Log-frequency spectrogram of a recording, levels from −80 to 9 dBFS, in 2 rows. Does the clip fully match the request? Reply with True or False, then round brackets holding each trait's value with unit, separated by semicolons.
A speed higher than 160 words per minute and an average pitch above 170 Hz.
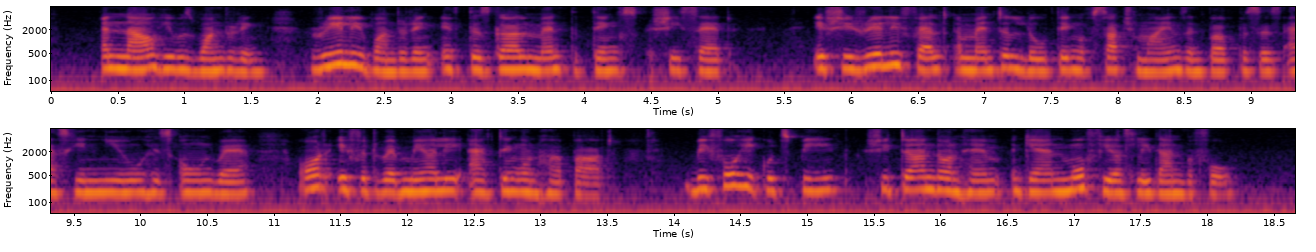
True (175 wpm; 185 Hz)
